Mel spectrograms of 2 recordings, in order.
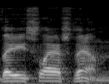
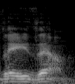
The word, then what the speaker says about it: They/Them: pronounce it like that it is called they slash them not just they them so it was a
